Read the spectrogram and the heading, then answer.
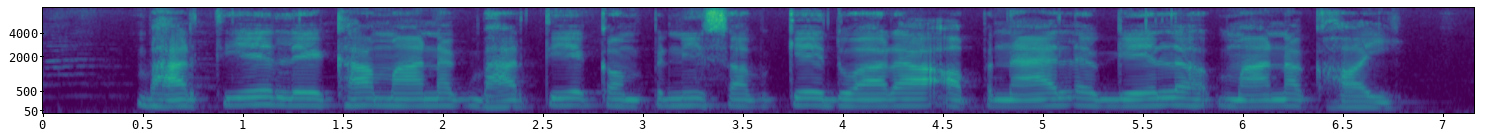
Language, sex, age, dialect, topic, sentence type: Magahi, male, 18-24, Western, banking, statement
